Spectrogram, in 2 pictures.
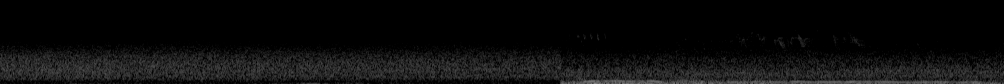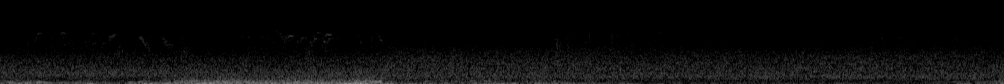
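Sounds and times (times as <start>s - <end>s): small birds chirping: 5.6s - 14.0s
low outdoor rumble: 5.6s - 16.2s.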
